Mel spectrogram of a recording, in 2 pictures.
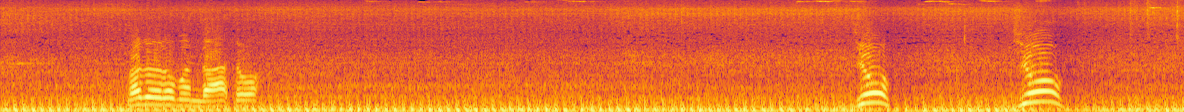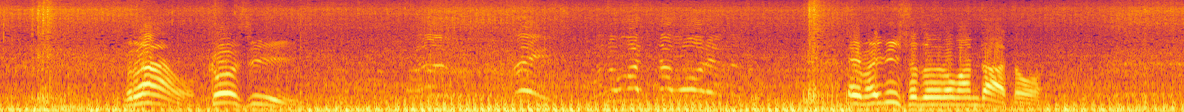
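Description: Motorbike engines rev sharply in short bursts nearby.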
